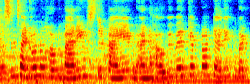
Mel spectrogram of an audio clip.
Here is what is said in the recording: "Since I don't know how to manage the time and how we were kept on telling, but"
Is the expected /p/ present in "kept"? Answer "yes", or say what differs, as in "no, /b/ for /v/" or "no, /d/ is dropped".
yes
